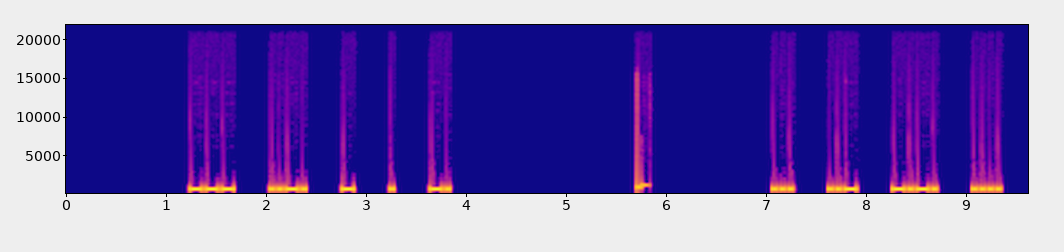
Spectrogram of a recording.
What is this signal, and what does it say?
Morse code, heard as a keyed tone, about 29 wpm, spaced as for 17 wpm, 700 Hz. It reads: OFTEN SUCH
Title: 3x Character Spacing - Top 500 Words - 30wpm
